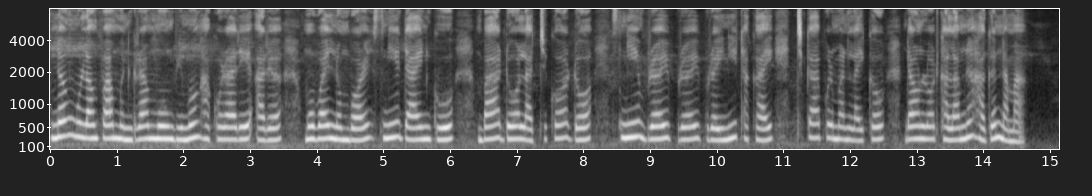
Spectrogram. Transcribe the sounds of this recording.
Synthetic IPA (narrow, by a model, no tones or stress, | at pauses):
nɯŋmulampʰamɯnɡɾamːuŋbimuŋɦakʰɔɾaɾeʔaɾɯmɔbajlnɔmbɔɾsnidajnɡubadɔlatikɔdɔsnibɾɯjbɾɯjbɾəjnitʰakʰajti̥kapʰɯɾmanlajkɯwdawnlɔdkʰalamnɯɦaɡɯnːama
